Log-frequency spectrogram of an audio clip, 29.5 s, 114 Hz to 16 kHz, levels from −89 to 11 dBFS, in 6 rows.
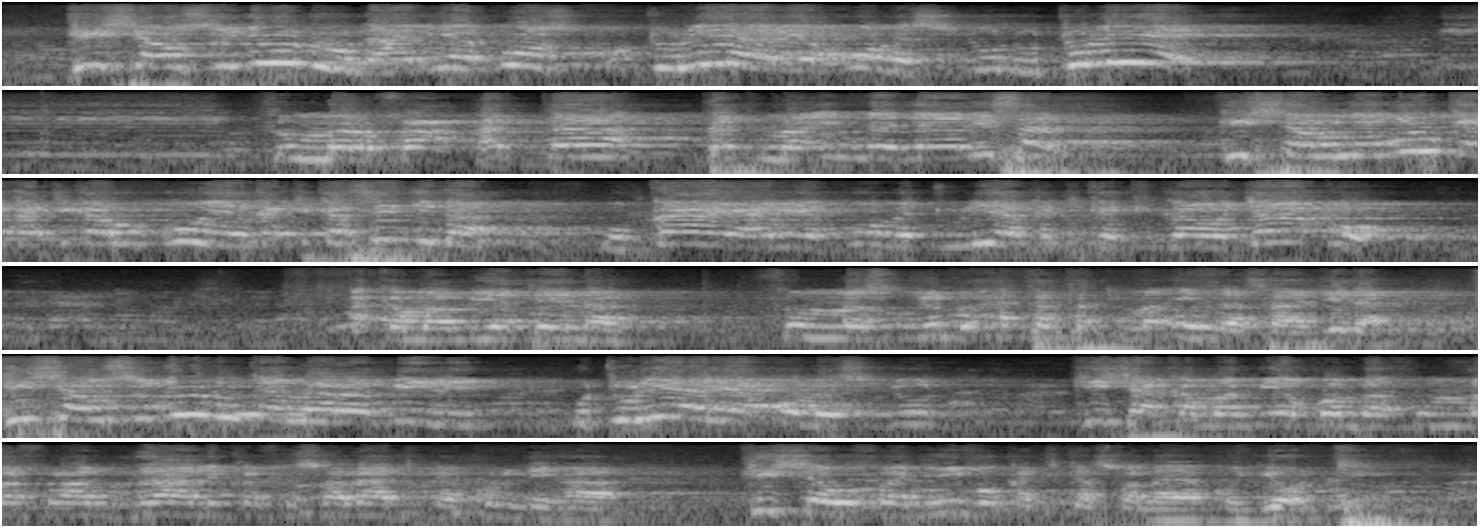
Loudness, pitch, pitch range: -17 LUFS, 290 Hz, 235-350 Hz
